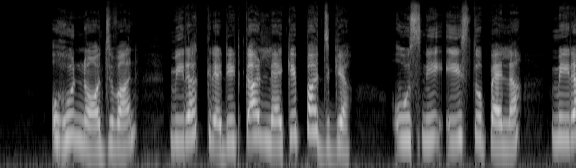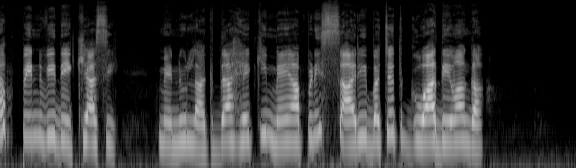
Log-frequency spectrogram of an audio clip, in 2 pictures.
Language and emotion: Punjabi, fearful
